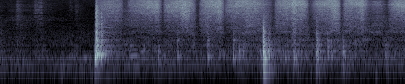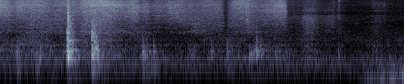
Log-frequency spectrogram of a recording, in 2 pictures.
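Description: A cloth rubbing back and forth across a wooden tabletop, wiping it down, with a few light knocks among the strokes. It starts about a second in and eases off near the end.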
